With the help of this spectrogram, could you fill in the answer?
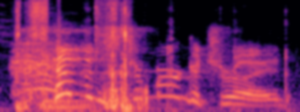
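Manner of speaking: high-pitched put-on cartoon voice; cartoon catchphrase. Player chiming in after the silly voice, lightly cartoonish. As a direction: exclaim it like an old cartoon character.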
